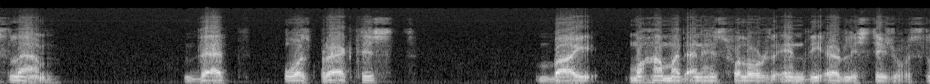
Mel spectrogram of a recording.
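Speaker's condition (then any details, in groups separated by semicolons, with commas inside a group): No condition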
